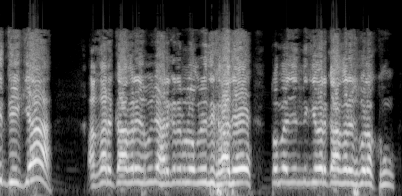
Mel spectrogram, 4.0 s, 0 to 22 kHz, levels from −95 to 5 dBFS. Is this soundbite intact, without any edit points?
yes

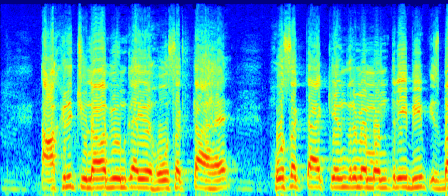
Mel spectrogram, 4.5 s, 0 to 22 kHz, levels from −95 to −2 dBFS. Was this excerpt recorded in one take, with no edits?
yes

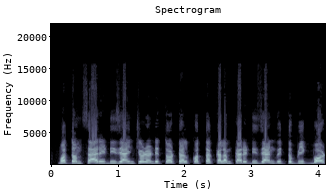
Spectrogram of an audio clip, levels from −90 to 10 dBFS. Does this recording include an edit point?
no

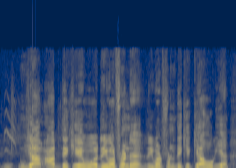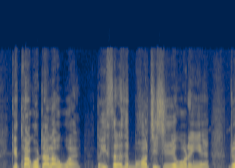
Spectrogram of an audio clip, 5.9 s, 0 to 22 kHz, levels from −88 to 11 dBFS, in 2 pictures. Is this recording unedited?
yes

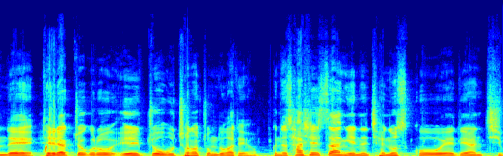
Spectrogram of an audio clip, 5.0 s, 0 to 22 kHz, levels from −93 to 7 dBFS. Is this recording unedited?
no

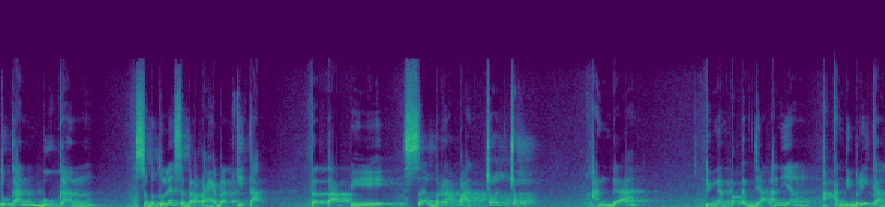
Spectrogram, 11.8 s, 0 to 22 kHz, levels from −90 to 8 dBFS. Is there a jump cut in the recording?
no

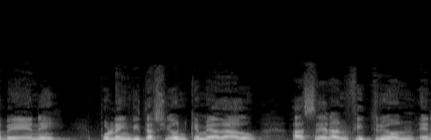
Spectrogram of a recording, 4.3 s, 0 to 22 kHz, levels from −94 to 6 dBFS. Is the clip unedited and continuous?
yes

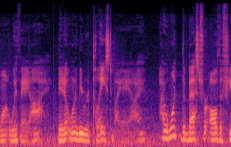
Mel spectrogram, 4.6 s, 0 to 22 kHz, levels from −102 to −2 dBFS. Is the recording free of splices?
no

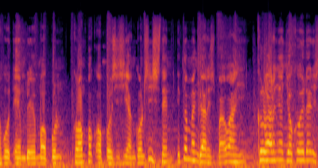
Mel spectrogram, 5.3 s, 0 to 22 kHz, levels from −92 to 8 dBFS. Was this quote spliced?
yes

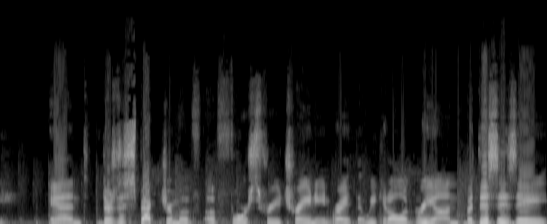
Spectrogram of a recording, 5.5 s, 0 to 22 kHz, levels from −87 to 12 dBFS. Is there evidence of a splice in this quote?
yes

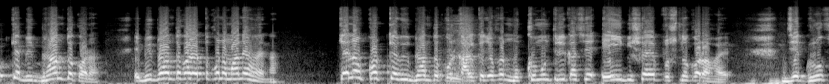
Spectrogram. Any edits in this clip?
yes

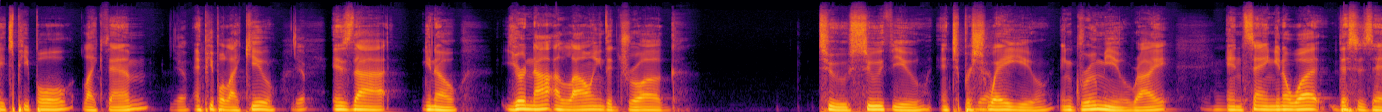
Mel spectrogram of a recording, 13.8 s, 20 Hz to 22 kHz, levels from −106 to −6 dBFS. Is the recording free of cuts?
yes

